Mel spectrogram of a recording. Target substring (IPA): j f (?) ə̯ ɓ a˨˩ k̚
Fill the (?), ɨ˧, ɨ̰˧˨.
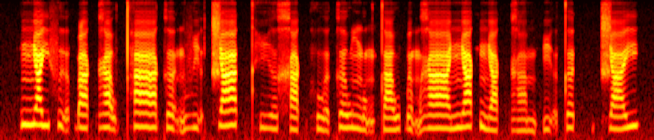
ɨ̰˧˨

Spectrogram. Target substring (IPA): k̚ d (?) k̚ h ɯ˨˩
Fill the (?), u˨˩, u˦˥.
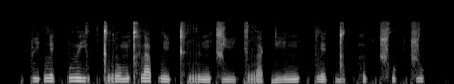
u˨˩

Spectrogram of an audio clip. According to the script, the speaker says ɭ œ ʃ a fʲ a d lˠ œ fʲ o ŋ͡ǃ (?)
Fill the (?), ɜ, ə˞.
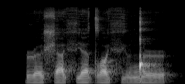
ə˞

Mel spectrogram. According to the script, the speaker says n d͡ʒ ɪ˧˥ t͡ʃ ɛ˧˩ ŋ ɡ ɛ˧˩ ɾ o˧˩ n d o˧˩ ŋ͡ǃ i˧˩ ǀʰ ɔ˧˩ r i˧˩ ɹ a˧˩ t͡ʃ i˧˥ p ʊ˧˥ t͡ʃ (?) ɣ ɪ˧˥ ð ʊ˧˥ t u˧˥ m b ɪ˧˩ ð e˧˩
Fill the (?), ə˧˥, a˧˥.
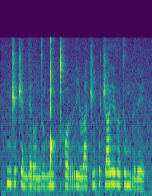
a˧˥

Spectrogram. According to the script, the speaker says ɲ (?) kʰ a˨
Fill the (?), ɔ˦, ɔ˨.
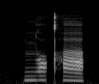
ɔ˨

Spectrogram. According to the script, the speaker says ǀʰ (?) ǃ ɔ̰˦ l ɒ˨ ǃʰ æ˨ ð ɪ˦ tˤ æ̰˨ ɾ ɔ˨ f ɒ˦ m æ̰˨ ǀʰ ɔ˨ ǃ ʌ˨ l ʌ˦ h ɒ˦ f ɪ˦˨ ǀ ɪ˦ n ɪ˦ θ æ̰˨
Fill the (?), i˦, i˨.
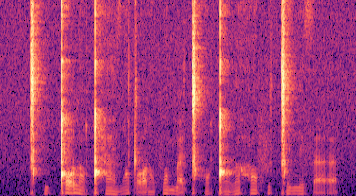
i˨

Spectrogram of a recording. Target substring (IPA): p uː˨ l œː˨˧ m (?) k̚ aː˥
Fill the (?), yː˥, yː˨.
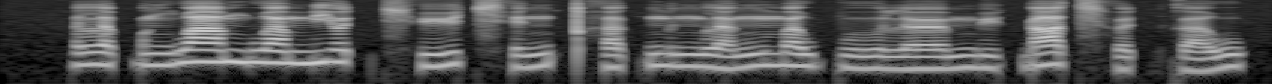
yː˨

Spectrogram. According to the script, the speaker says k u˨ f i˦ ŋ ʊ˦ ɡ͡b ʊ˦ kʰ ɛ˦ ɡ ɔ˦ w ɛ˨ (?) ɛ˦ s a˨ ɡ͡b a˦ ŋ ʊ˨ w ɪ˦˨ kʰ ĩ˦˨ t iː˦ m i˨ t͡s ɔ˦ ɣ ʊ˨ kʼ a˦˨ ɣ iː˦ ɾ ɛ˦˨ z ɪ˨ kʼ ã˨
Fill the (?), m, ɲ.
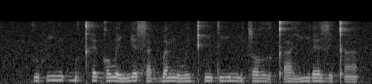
ɲ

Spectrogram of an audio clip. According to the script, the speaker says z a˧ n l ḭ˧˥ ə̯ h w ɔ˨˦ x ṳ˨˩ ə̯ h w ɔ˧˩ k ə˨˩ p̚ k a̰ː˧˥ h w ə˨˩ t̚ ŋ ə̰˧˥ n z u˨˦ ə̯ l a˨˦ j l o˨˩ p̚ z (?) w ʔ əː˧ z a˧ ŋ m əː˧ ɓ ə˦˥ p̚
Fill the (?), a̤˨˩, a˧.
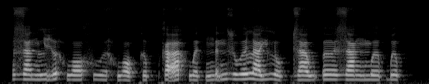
a˧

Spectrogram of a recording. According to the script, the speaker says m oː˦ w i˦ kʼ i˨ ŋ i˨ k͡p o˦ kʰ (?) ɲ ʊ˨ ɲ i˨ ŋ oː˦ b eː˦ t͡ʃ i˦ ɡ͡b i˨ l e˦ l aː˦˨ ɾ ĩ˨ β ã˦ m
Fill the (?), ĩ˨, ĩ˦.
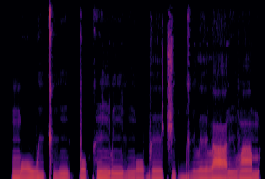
ĩ˦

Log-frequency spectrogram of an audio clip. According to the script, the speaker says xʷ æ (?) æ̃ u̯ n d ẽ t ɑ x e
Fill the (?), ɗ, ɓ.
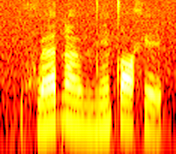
ɗ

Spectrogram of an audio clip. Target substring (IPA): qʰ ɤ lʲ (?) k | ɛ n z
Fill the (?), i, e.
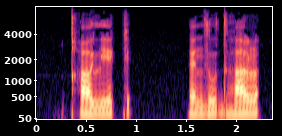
e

